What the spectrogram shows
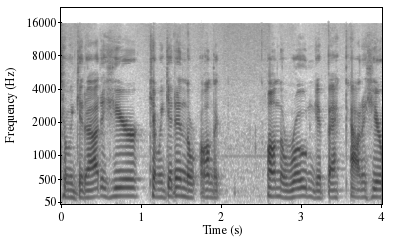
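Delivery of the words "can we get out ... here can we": plain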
